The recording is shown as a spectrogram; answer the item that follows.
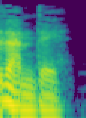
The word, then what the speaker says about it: Dante: Y usted está pronunciando mal el nombre. Se dice Dante. Dos sílabas y la primera pesa más.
